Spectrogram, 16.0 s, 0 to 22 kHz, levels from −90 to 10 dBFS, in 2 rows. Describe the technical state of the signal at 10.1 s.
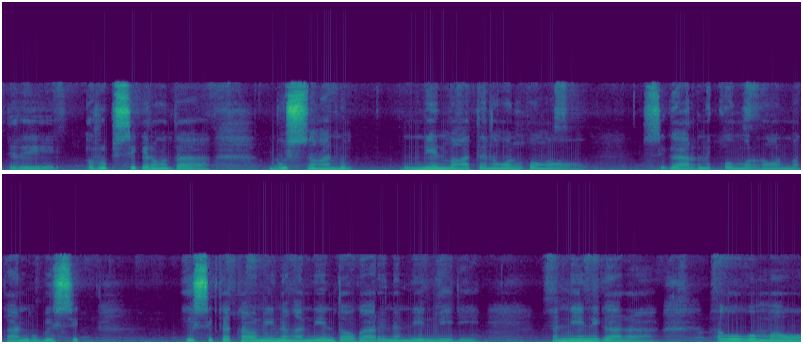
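At 10.1 s, as across the whole clip, the speech is dull and band-limited, with a rough, fluttering noise clinging to voiced tones. That points to likely Dolby Digital compression at a low rate, which fits 64 kbps; unlike a plain low-pass, the missing detail returns as noisy fill rather than clean silence.

A steady 46.9 Hz buzz also runs under the speech, rising and falling with its level. This is a filter restarted on every block, fitting a 1024-sample block, where each block opens with a small transient. Unlike mains hum, it disappears when the sound stops.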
